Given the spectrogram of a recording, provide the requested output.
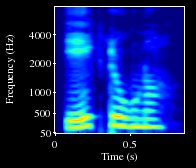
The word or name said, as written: ægdonor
